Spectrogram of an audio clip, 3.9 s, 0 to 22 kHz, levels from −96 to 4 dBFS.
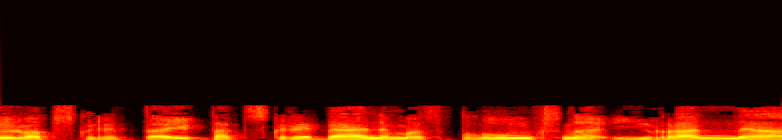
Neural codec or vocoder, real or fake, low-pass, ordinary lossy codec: codec, 16 kHz, 1 kbps, X-Codec, HuBERT features, trained on general audio; fake; 5.4 kHz; MP3, 24 kbps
